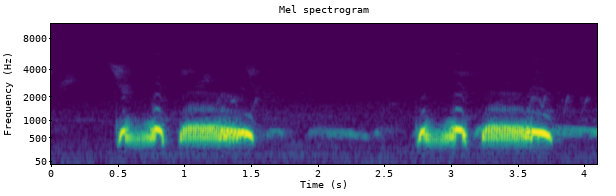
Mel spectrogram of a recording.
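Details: Spotted dove, male and female, calling to prompt cooing: two phrases about two seconds apart, each a quick double note leading into a long, low, burry coo that slurs down at the end.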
